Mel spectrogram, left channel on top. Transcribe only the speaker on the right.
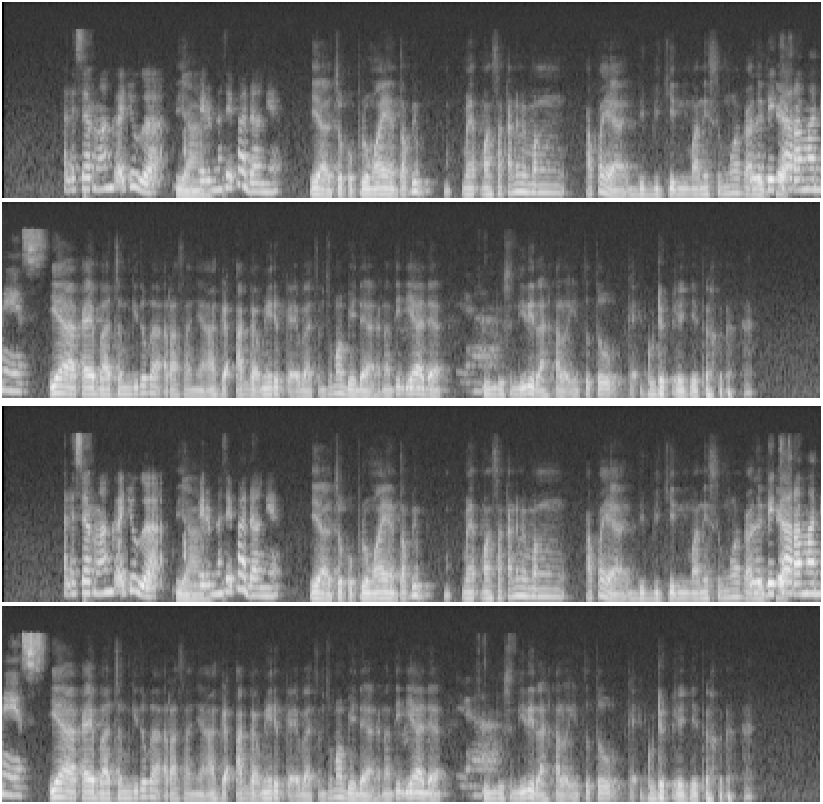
ada sayur nangka juga.
Mirip nasi Padang ya.
Lebih
ke arah manis.
Hmm,
ya.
